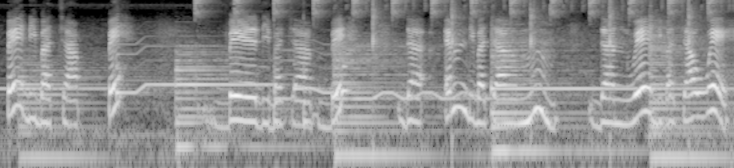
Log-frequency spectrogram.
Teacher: Konsonan bilabial yaitu konsonan yang terbentuk oleh pertemuan antara dua belah bibir baik sebagai artikulator maupun titik artikulasi. Fonem konsonan yang termasuk dalam kategori ini adalah P, B, M, dan W.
